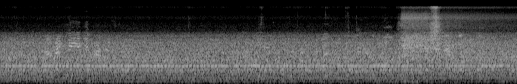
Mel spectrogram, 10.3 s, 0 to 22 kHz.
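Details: WAG 5 electric locomotive after starting and pre-checks by the loco pilot: steady electric hum with constant tones and a short high horn blast near the end; running smoothly.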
